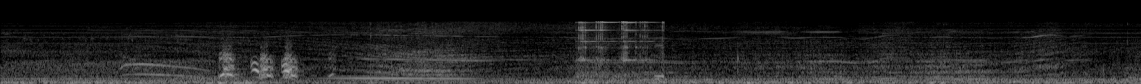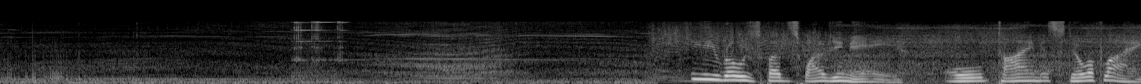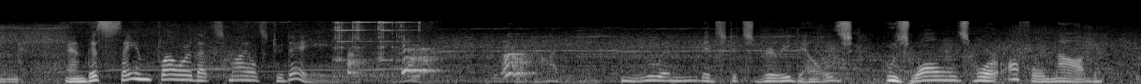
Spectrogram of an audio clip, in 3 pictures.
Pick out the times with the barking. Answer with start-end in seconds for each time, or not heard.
1.2-3.4, 26.2-28.2.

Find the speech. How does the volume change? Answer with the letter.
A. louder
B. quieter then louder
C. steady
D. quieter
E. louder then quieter
B.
